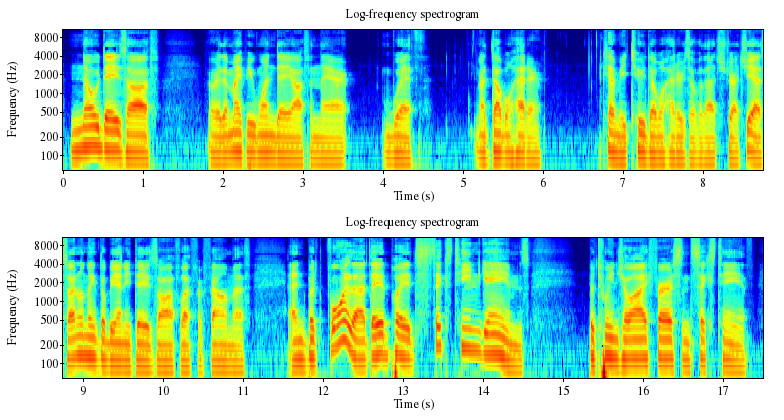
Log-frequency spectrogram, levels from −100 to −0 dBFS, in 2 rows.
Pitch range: 100-125 Hz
